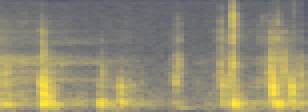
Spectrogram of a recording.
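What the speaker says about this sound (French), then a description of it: "Donc là, je suis en train de démonter le moteur." Dismantling an electric motor taken from a welding machine: a handful of separate metallic clanks and knocks, fairly close, spaced irregularly across a short stretch with quiet gaps between them.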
